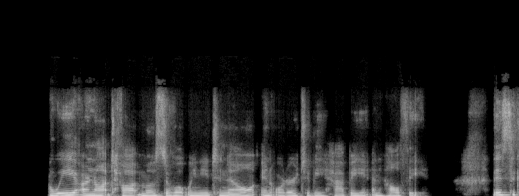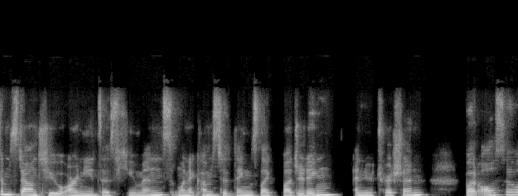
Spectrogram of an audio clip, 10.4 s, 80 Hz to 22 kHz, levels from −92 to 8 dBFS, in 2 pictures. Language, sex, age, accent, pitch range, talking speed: English, female, 20-39, American, 180-225 Hz, 215 wpm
